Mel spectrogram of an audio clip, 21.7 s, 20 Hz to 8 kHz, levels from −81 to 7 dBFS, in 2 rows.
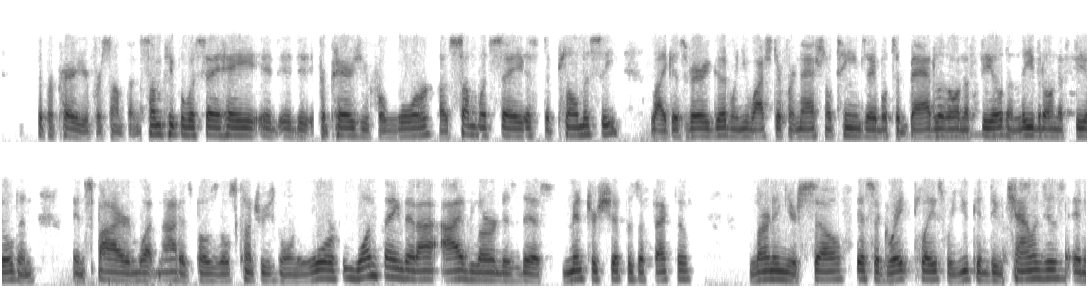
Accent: American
